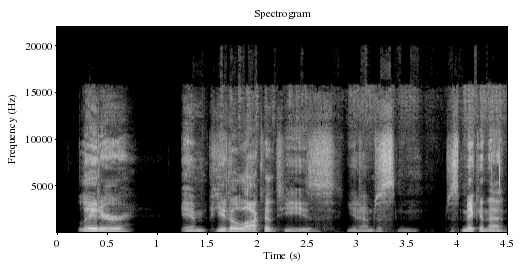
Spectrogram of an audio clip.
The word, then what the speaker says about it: Empedocles: How to pronounce. Empedocles. Oh, Empedocles. All right, there we go. Empedocles.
